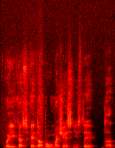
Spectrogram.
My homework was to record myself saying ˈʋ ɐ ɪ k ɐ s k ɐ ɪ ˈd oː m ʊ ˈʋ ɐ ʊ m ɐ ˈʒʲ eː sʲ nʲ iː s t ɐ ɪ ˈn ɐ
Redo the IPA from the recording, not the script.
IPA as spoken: ˈʋ ɐ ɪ k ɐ s k ɐ ɪ ˈd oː b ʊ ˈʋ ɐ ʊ m ɐ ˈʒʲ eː sʲ nʲ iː s t ɐ ɪ ˈd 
